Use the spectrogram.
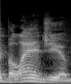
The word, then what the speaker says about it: Belangia: last name i'm going to say it bellongio but i know it's belangia bellangia none of us say it right in america so no we say belangia but like as far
